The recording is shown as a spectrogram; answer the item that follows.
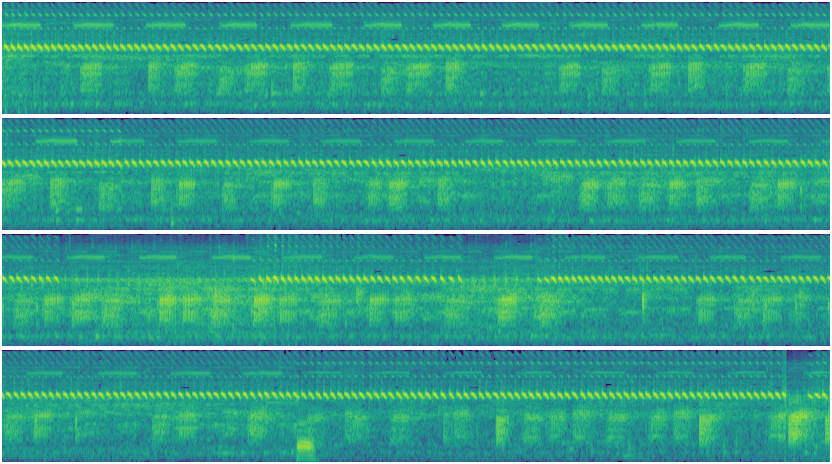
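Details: Painted chorus frogs (Microhyla butleri) give a rapid, rasping buzz of pulsed notes, repeated in a dense, steady chorus.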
